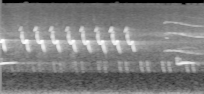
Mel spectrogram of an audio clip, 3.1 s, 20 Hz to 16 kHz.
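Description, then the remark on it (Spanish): A woodlark sings in flight, hanging in the air, a quick, liquid series of about eight repeated descending notes, followed by a brief higher whistle, clear over a faint low background rumble, around 5 a.m. on a full-moon night as dawn breaks over the fields of Daimiel. “pero a estas horas, hacia las 5, 5 y pico de la mañana, una noche de luna llena, en el cielo, colgada en el aire, hay cantando una totobía, la alondra de bosque.”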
